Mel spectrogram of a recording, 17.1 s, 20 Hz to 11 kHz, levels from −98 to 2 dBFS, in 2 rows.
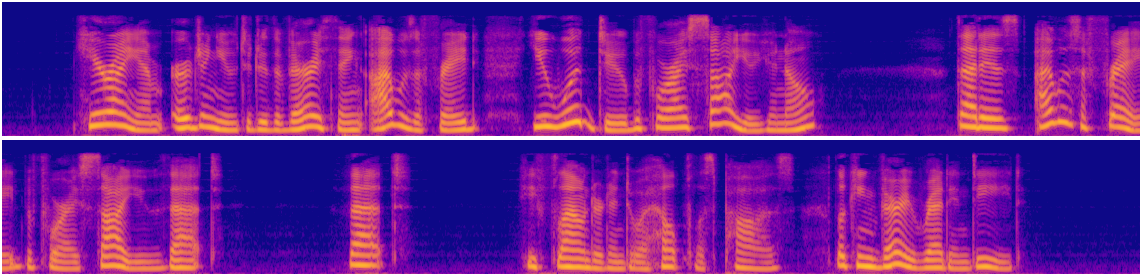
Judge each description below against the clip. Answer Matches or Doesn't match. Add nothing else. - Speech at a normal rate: Matches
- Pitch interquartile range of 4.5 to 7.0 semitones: Matches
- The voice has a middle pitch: Doesn't match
